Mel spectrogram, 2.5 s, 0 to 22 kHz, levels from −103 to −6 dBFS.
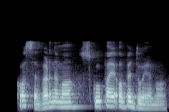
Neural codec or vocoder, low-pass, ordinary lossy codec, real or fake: none; 5.4 kHz; none; real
